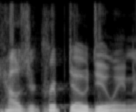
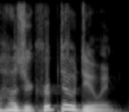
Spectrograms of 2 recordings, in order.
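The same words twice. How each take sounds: First: Lightly mocked condescending question; a hint of a relative talking down. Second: Higher, louder sing-song condescending question; smiling condescension. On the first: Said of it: "condescending smile, like". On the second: Retold or imitated. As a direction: ham up the smug relative asking about crypto. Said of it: "with the smile".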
